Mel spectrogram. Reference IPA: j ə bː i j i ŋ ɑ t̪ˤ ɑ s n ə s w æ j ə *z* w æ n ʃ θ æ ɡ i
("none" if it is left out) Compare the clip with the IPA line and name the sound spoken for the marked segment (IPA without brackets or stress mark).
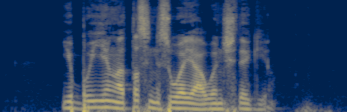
ʕ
